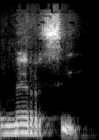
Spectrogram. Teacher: Esa R, yo la estoy adecuando a mi lengua materna. Nuestra R es alveolar.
